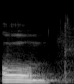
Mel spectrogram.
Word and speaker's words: Om: that's not correct Because by the rules of Sanskrit grammar when you bring a and u together it becomes O So om is the correct pronunciation pronounced together becomes om now what the upanishad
